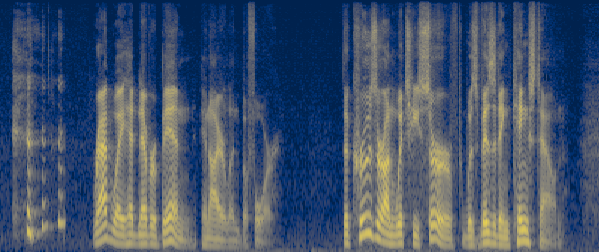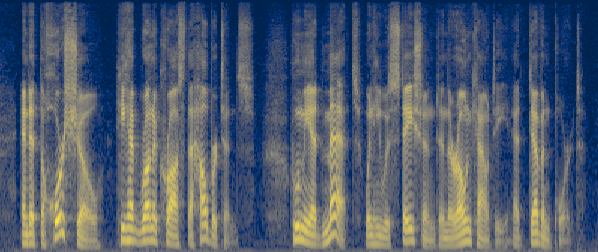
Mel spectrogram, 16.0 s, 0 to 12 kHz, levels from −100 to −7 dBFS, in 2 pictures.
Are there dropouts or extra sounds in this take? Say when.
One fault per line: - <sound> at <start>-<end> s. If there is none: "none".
- laugh at 0.2-0.9 s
